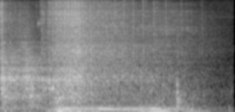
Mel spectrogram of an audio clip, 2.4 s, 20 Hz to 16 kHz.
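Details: 1988 Golf Cabrio GTI that would not start, thought to need fresh petrol: the engine catches and rumbles for about a second, then dies. The accelerator pedal was found stuck on the floor from a faulty cable.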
